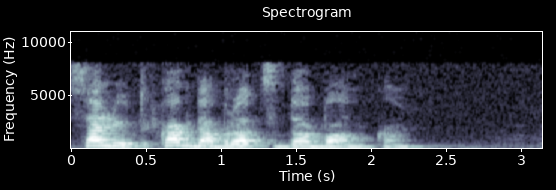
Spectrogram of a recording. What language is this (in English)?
Russian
